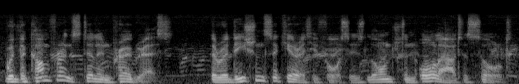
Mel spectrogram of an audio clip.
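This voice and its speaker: A man's voice: on the low side, sing-song, normal speed. Grave man narrating a documentary. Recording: noisy 1980s broadcast audio.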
